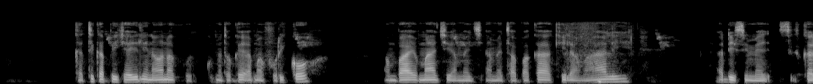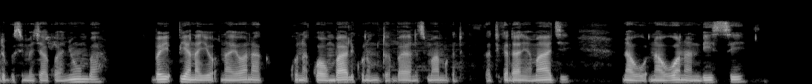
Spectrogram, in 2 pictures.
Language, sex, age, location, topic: Swahili, male, 25-35, Nakuru, health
